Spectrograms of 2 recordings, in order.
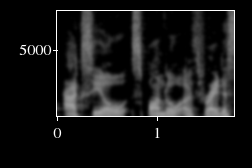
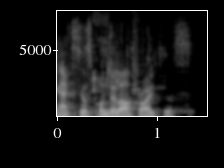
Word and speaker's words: axial spondyloarthritis: including serving as the chairman of the National Axial Spondyloarthritis Society and as an executive committee member of their international federation.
